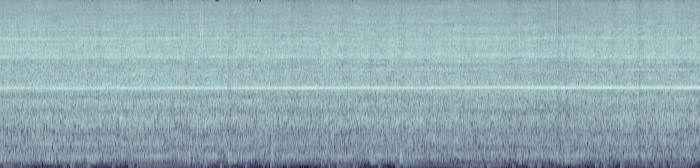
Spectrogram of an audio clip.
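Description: Electric hand mixer running steadily at speed, its beaters whipping egg whites into meringue as icing sugar is beaten in; a steady high motor whine sits over the whir.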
